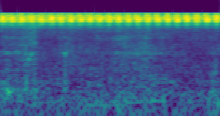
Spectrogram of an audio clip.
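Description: Crickets chirping: a steady, high-pitched trill with a rapid, even pulse.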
